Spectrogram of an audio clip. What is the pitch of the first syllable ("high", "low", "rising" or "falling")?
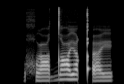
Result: low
